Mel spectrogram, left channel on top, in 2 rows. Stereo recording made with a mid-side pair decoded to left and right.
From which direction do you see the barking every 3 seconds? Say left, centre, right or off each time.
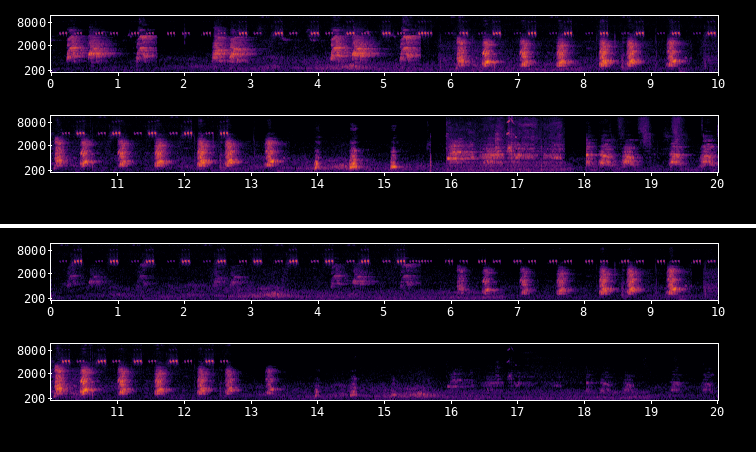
left, left, left, centre, left, left, left.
